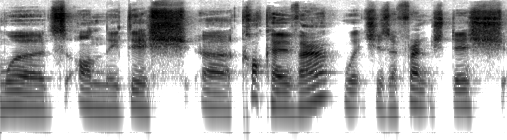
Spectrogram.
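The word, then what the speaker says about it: coq au vin: on the dish uh kokova which is a french dish of chicken braised in wine and when pronounced in english at least sounds a bit like van so basically that's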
